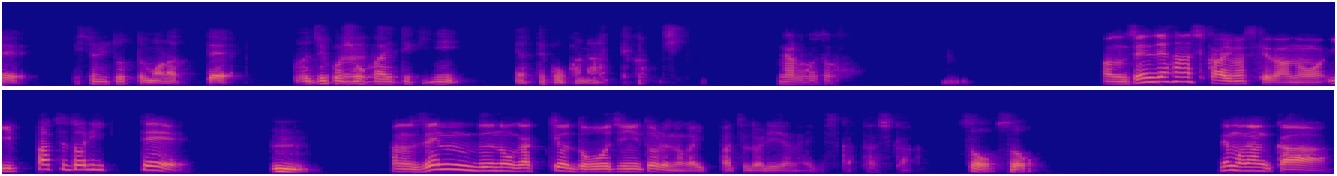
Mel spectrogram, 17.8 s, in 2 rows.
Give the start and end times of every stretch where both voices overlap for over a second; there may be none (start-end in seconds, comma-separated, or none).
none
